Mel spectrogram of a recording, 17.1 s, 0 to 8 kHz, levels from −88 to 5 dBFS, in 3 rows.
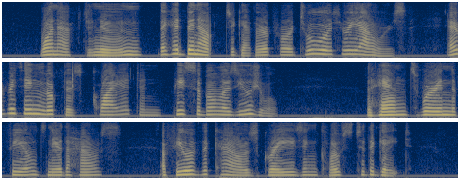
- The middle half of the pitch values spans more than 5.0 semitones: No, average, 4.0 semitones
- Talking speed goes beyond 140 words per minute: No, slow, 135 wpm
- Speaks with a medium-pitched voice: Yes, medium, 170 Hz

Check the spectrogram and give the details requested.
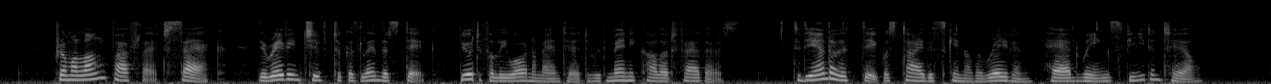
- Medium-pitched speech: Yes, medium, 170 Hz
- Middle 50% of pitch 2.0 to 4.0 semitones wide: No, average, 4.4 semitones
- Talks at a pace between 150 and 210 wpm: Yes, average, 170 wpm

